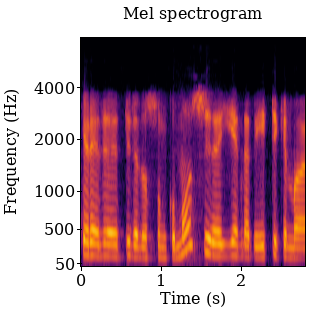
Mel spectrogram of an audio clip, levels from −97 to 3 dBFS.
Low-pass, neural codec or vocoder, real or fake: 7.2 kHz; codec, 16 kHz, 0.9 kbps, LongCat-Audio-Codec; fake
